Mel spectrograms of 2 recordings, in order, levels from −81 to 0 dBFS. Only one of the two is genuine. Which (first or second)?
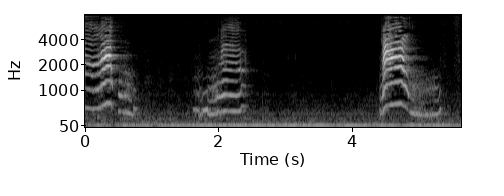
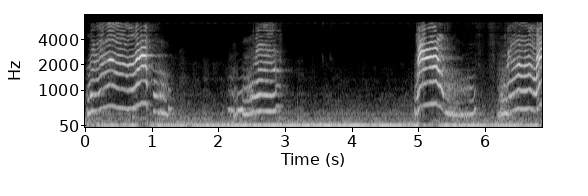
first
